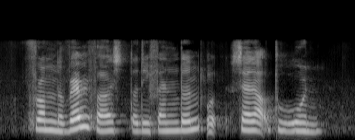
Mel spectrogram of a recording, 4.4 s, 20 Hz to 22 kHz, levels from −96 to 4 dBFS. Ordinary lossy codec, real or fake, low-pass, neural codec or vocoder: none; fake; none; codec, 16 kHz, 4 kbps, X-Codec, HuBERT features, trained on balanced general audio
